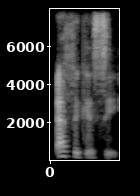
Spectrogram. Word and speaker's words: efficacy: Here you need to understand that I is silent, so it is efficacy.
